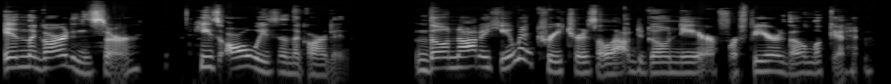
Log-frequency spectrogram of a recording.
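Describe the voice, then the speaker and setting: Give the storybook housekeeper as a woman reader acts her out a flustered, deferential manner. She explains things hesitantly and respectfully, puzzled and anxious. The voice has a creaky edge and sits close and dry. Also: on the low side, brisk, no echo, close to an everyday voice. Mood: worried, deferential. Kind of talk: storybook read-aloud character voice.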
